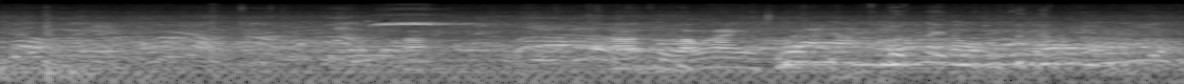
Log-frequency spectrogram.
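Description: Spectators cheer and shout excitedly.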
